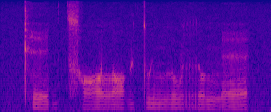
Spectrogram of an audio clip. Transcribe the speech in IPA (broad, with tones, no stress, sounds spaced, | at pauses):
kʰ e˧˩˧ ɡ t͡sʰ ɔ˩˧ l ɔ˨˥ ɡ tʷ i˥˨ m l u˥˨ r ʊ˥˨ ŋ ɛ˩˧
